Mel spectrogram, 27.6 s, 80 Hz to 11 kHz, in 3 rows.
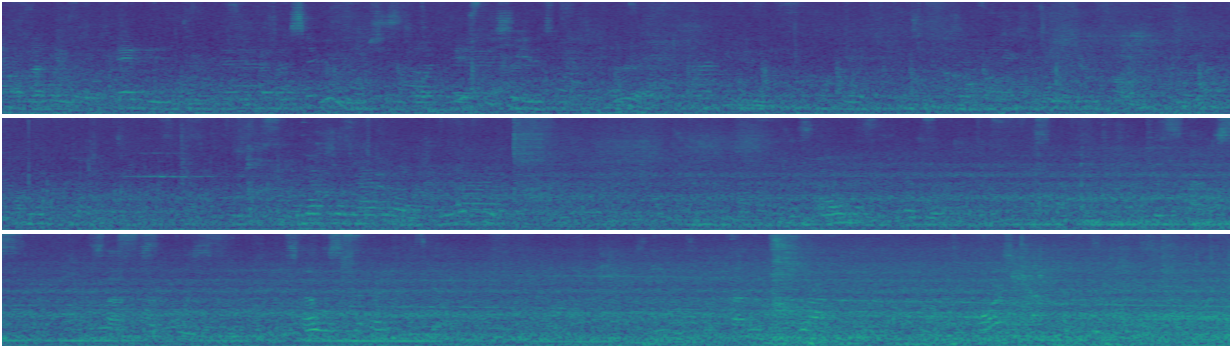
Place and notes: {"title": "dortmund, kamsprasse, u-bahnhof haltestelle - dortmund, kampstrasse, u-bahnhof haltestelle", "description": "morgens an u-bahn-haltestelle, wartende menschen, ein- und ausfahrt von zwei zügen\nsoundmap nrw\nsocial ambiences/ listen to the people - in & outdoor nearfield recordings", "latitude": "51.52", "longitude": "7.46", "altitude": "95", "timezone": "GMT+1"}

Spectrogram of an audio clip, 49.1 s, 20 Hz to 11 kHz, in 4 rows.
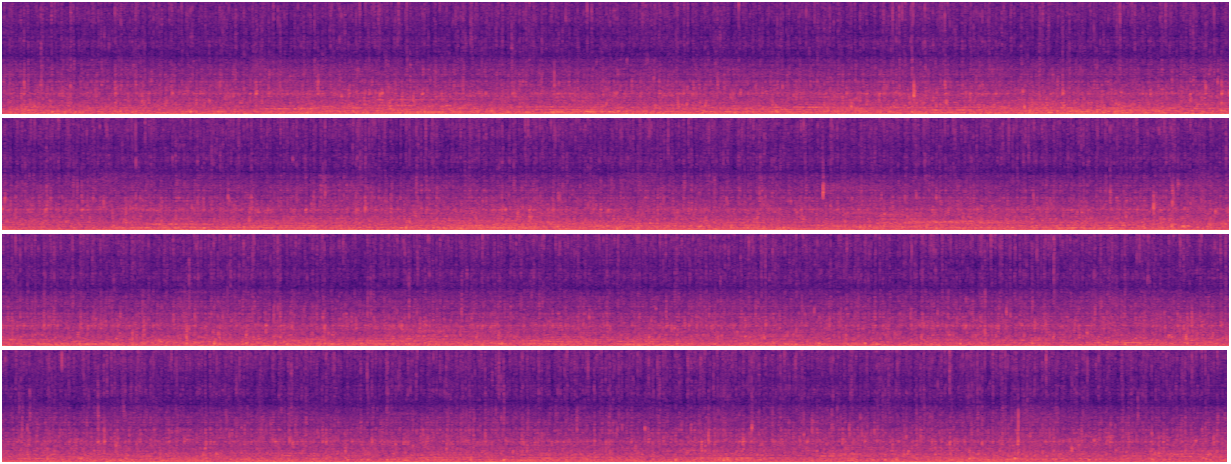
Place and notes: {"date": "2011-06-03 11:42:00", "description": "Norway, Oslo, Oslo Radhus, Hall, fountain, water, binaural", "latitude": "59.91", "longitude": "10.73", "altitude": "18", "timezone": "Europe/Oslo"}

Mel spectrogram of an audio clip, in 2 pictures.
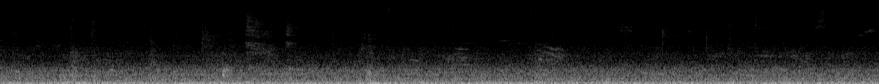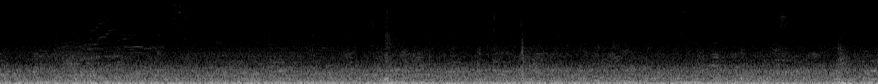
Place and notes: {"title": "Airport Nice Cote D'Azur (NCE), Rue Costes et Bellonte, Nice, France - Waiting at baggage reclaim", "date": "2013-07-12 14:25:00", "description": "Waiting for the bags to turn up on the carousel, I found myself listening to how quiet the space was, comparatively. Folk waited patiently, a bit bored, listless in the heat, and the carousel didn't have any of the normal shrieks, squeaks, or bangs, but purred quite quietly along, bringing people their luggage in a leisurely way.", "latitude": "43.66", "longitude": "7.21", "altitude": "5", "timezone": "Europe/Paris"}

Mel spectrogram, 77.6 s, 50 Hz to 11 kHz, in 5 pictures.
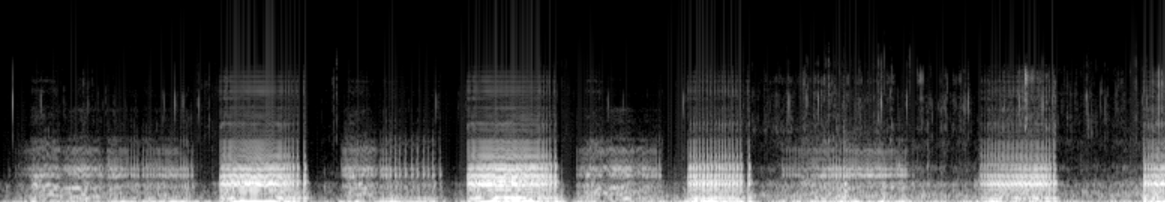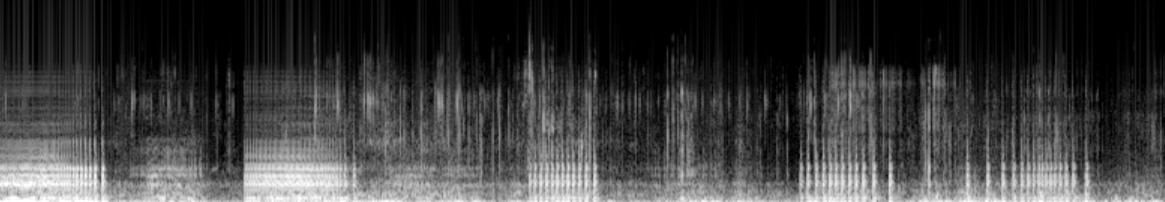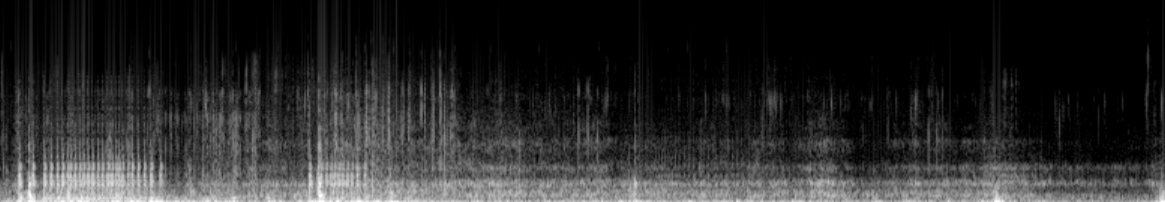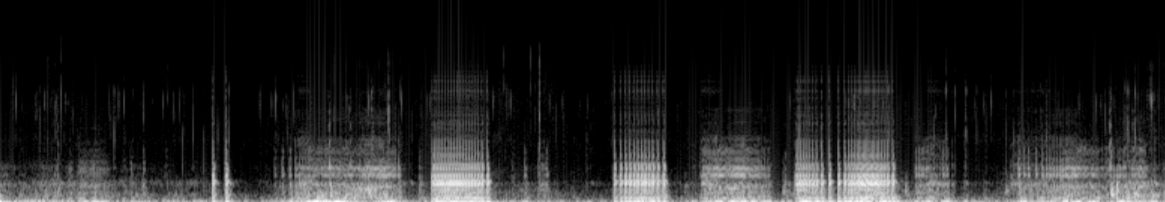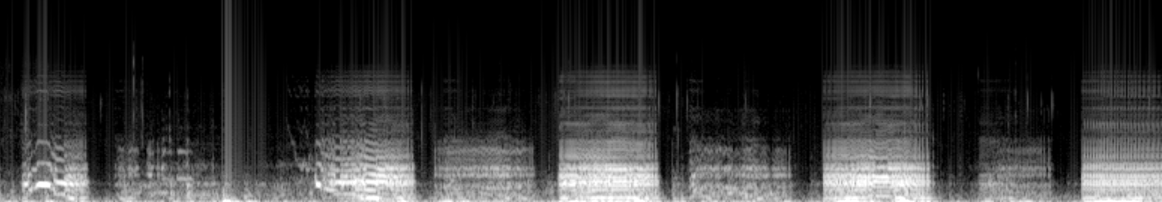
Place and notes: {"title": "Utena, Lithuania, creaking winter tree", "date": "2019-02-12 18:15:00", "description": "contact microphone on creaking tree...it is getting cold again...", "latitude": "55.52", "longitude": "25.63", "altitude": "130", "timezone": "GMT+1"}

